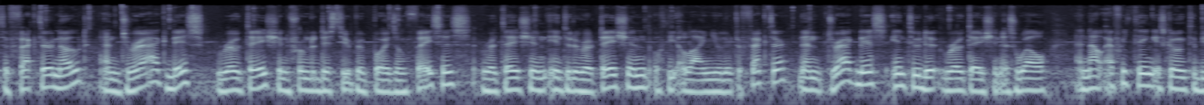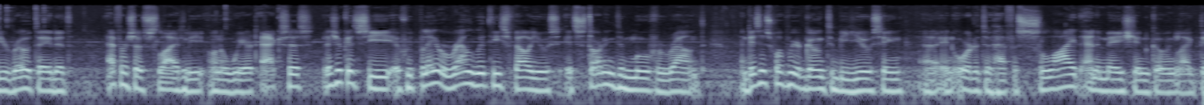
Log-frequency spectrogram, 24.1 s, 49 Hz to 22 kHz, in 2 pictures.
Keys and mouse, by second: 1.2 click, 1.9-2.5 drag, 2.6 g, 3.9-5.4 drag, 6.5 click, 7.6 shift+drag, 7.9-9.5 shift+middle drag, 12.0 middle click, 12.4 middle click, 14.4 click, 14.8-16.7 middle drag, 16.7-19.2 drag, 19.2-21.5 right drag, 21.5-23.7 drag.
